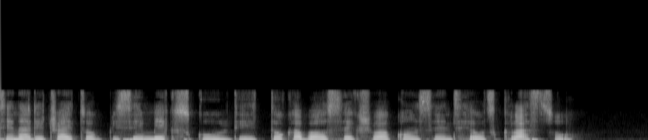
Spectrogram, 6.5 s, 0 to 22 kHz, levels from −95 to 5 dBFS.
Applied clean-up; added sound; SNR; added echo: none; none; none; none.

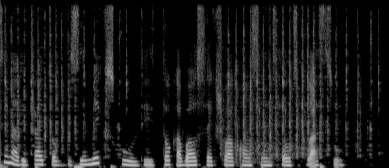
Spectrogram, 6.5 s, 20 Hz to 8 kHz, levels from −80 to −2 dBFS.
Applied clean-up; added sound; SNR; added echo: classical method Wiener filter.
